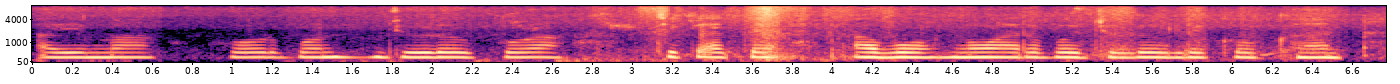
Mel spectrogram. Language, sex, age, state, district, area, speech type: Santali, female, 18-30, Jharkhand, Seraikela Kharsawan, rural, spontaneous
